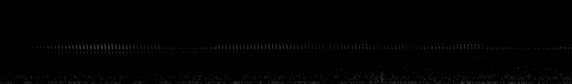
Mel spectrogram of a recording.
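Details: European nightjar churring at dusk on Wiggonholt Common: an unbroken, dry mechanical trill sustained for the whole stretch, wavering slightly in pitch with one brief break, over soft low wind noise.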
